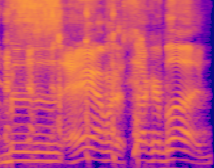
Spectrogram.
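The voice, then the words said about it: Casual buzzy mosquito voice. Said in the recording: “Your impression of a mosquito ... It's just like an English American accent that has buzzes spliced into it ... very, very chill, very casual”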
